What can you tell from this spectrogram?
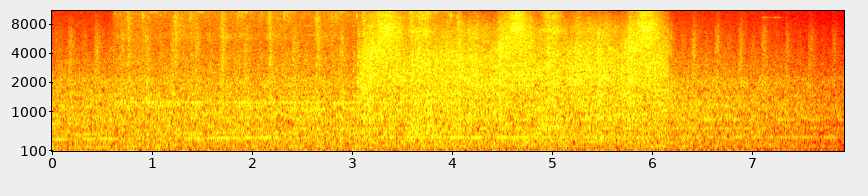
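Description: Web printing press running at speed: a dense, rhythmic clatter of rollers and paper web. A brighter hissing rush swells about three seconds in and eases off after about six seconds, and the sound fades toward the end.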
